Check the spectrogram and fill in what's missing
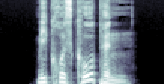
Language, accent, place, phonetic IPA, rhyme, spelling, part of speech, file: German, Germany, Berlin, [mikʁoˈskoːpn̩], -oːpn̩, Mikroskopen, noun, De-Mikroskopen.ogg
- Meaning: dative plural of Mikroskop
